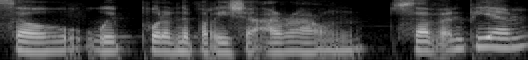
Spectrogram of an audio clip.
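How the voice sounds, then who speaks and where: A dark, mellow tone comes through with a Spanish accent. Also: woman. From Uruguay, near Montevideo. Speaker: sommelier, wine bar owner. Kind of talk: prepared monologue.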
